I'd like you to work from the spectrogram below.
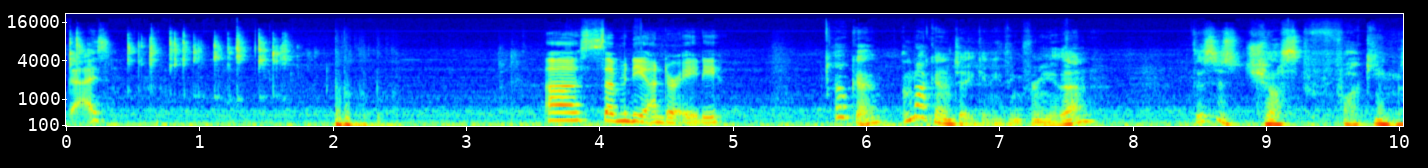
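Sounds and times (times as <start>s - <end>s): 
speech: 0.1s - 0.5s, 3.6s - 5.0s, 5.8s - 7.8s, 8.4s - 10.0s
dice rattling and clattering across a hard surface: 0.4s - 1.9s
dice knocking as they settle: 0.4s - 2.4s.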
